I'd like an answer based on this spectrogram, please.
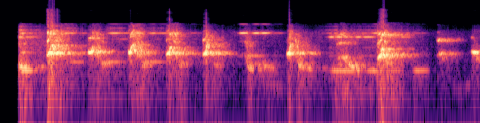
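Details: A Shih Tzu singing along with a harmonica: short wavering yowls and yips mixed with steady reedy harmonica notes, in quick uneven phrases.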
